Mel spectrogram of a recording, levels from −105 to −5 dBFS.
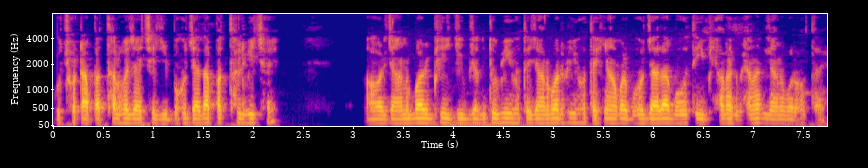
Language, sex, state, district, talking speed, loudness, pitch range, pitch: Maithili, male, Bihar, Samastipur, 250 wpm, -21 LUFS, 110-120 Hz, 115 Hz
